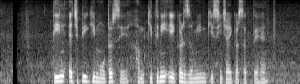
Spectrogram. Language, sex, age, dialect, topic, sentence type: Hindi, male, 25-30, Marwari Dhudhari, agriculture, question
